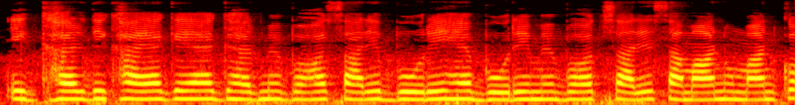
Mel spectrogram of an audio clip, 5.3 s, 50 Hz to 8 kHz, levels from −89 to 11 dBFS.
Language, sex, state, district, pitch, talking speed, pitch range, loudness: Hindi, female, Maharashtra, Washim, 215 Hz, 205 wpm, 210-225 Hz, -13 LUFS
